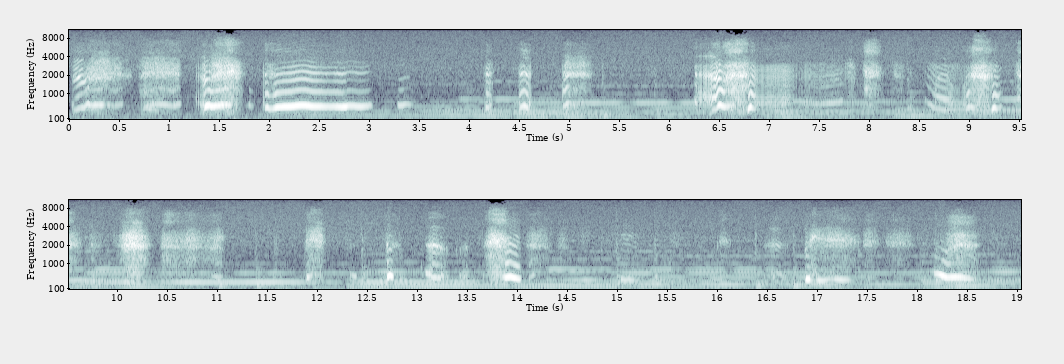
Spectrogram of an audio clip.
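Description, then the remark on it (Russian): A young girl sobs bitterly, fairly loud, in an empty bathhouse after falling onto a cold bench; her wavering wails break into repeated gasping bursts over nearly twenty seconds, with no talking. “Там, упав на холодную полку, среди запахов сажи и веников она разразилась самым горьким плачем в своей маленькой жизни.”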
